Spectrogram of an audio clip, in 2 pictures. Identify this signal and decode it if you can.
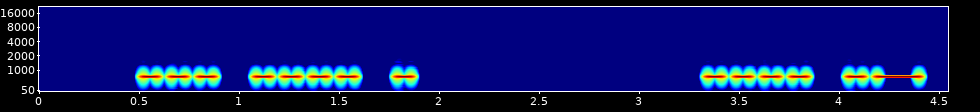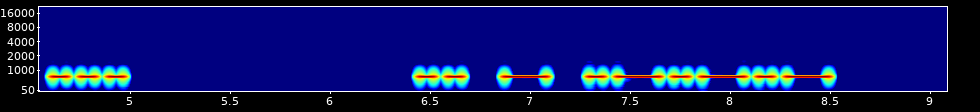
Morse code, heard as a keyed tone, about 17 wpm, 700 Hz. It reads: SHE HAS IT.
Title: 3x Word-Spacing - Sentences from Top 100 Words - 17wpm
